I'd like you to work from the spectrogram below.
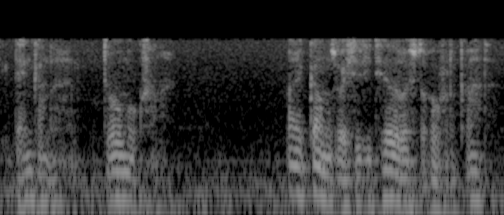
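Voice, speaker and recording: A troubled tender priest in a radio play, real deep voice, muffled noisy old recording. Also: male voice, fairly even intonation, a little fast. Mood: quiet, probing. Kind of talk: Dutch radio drama acting.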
